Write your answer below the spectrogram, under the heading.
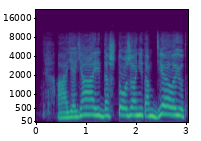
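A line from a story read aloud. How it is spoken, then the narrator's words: Furious shout. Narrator (Russian): закричал Клопс, наливаясь от злости кровью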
